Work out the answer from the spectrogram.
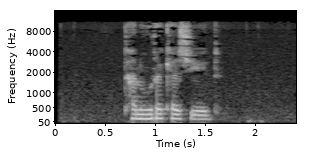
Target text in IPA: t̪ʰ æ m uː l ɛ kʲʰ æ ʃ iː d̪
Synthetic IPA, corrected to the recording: t̪ʰ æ n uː ɾ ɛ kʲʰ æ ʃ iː d̪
